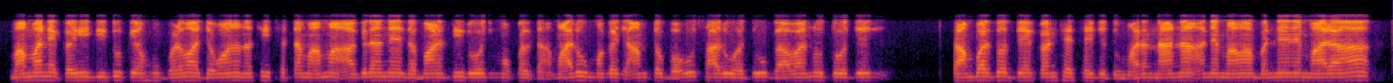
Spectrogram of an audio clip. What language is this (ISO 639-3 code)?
guj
